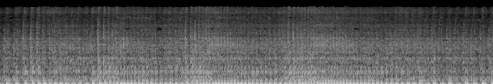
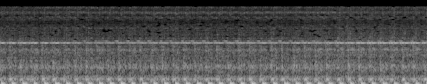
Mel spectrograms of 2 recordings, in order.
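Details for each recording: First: Old Yamaha Vixion, engine still very hot after test ride, after replacing water pump seal, bearing and impeller: revs up and settles with a clean, even exhaust beat and no whistle or whine; running healthy. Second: Old Yamaha Vixion at idle, engine fully hot, radiator fan not yet running: steady high whistle/squeal over an even idle about three pulses a second, absent when cold; worn water pump seal, fixed by replacing seal, bearing and impeller.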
